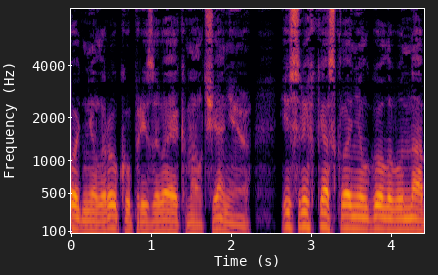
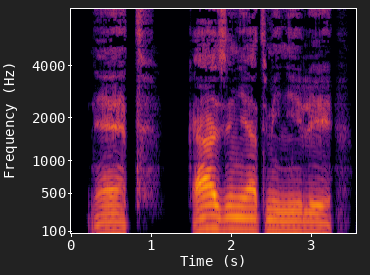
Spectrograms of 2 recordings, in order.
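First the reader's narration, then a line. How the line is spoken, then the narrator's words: Sighing. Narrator (Russian): вздохнул Умар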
